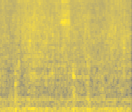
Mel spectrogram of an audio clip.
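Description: Tomato paste fries in a pot for Haitian oxtail, giving a soft, steady sizzle with faint crackles and the occasional stir, quiet and close with no talking.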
